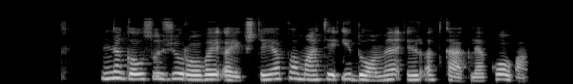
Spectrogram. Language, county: Lithuanian, Marijampolė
